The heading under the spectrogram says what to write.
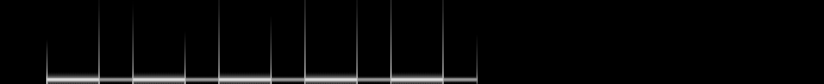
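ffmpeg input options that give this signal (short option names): -f lavfi -i "aevalsrc='pow(10,(-7-20.5*gte(mod(t,0.86),0.52))/20)*sin(2*PI*221*t)':d=4.3:s=44100"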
